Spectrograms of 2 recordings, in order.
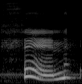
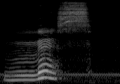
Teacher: if we say the word thin it is unvoiced and it's quiet if we say the word this it's our voice is turned on and it is voiced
